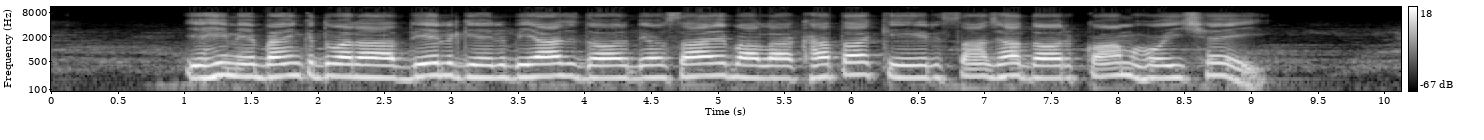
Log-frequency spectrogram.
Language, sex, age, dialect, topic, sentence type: Maithili, male, 18-24, Bajjika, banking, statement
